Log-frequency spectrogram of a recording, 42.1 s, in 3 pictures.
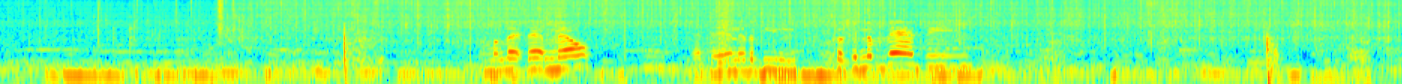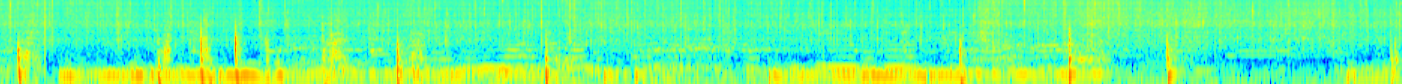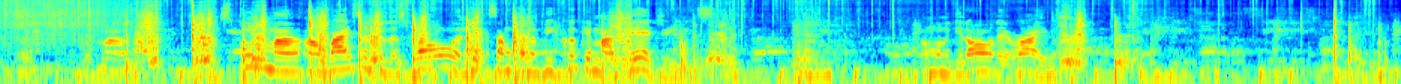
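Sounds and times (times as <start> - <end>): rice sizzling on griddle: 0.0 - 42.0
spatula tapping and scraping griddle: 3.3 - 4.0, 8.4 - 14.6, 15.6 - 18.5, 19.4 - 20.0, 23.6 - 26.0, 27.8 - 37.3, 38.5 - 42.0.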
